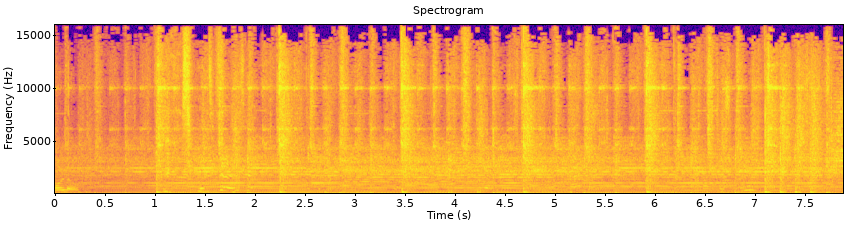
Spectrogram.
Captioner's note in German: lacht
